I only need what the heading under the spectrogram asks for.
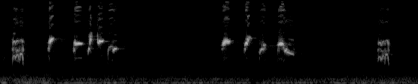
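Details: Red-whiskered bulbul, a pet bird said to want to visit the contest field, sings two fast runs of whistled notes rising and falling, then a single short note, in an otherwise quiet room.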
